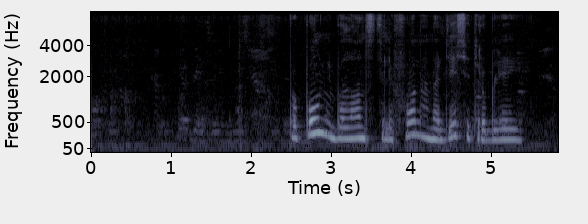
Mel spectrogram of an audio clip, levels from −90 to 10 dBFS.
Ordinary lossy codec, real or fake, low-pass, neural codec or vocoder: none; real; none; none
